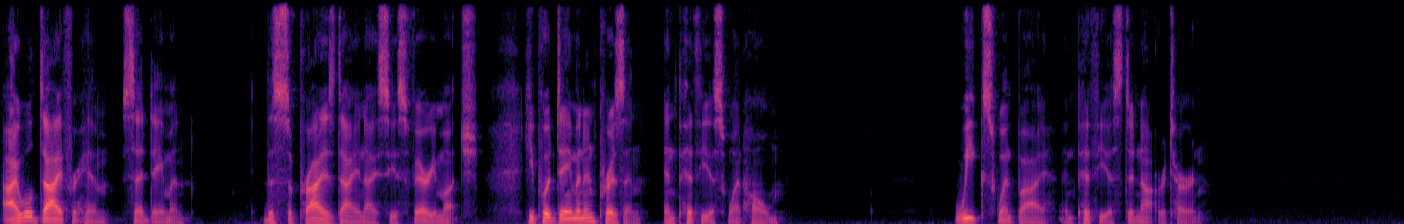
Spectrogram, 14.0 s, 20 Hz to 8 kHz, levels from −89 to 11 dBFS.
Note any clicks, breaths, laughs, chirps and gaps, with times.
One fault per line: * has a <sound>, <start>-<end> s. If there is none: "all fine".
all fine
